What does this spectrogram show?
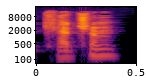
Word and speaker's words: Ketchum: His last name is actually Ketchum? Yeah. Like Yeah. Ash You gotta catch 'em all. gotta catch them all? Yeah. But it's spelled with a K.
